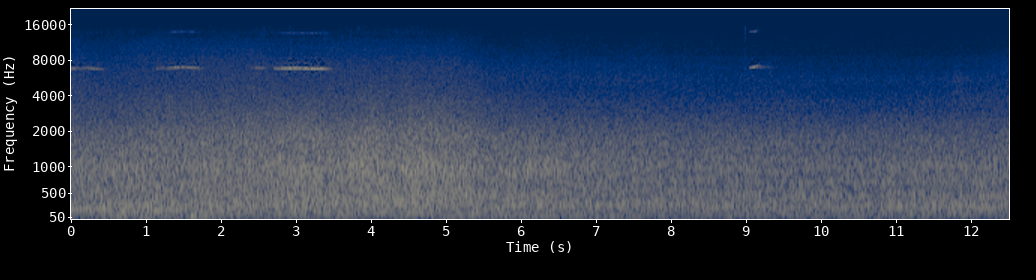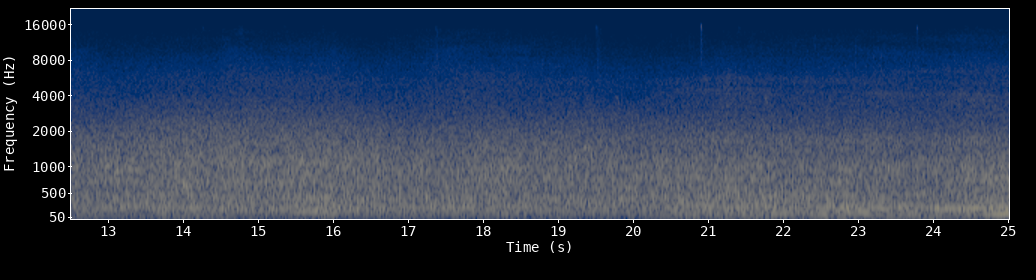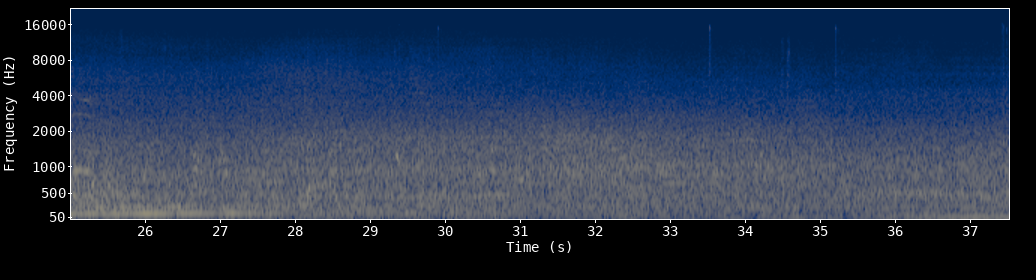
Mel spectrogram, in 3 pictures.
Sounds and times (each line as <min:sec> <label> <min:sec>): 0:00.0 traffic 0:37.5
0:24.9 voices 0:25.8
0:26.5 voices 0:31.4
